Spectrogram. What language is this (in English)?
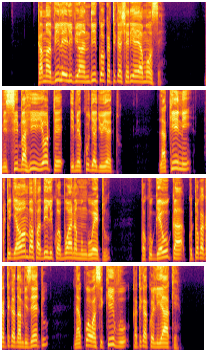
Swahili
